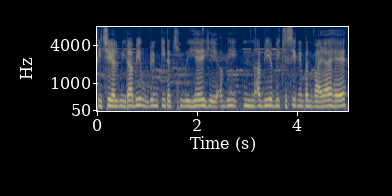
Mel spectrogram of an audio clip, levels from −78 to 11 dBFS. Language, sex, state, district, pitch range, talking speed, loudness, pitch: Hindi, female, Chhattisgarh, Korba, 190-205 Hz, 180 wpm, -17 LUFS, 200 Hz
